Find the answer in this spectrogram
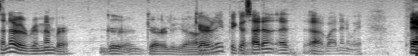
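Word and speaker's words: Goerli: You need to be able to get some some Ethereum from Gurley that how's it pronounced? I never remember. Girly, yeah.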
